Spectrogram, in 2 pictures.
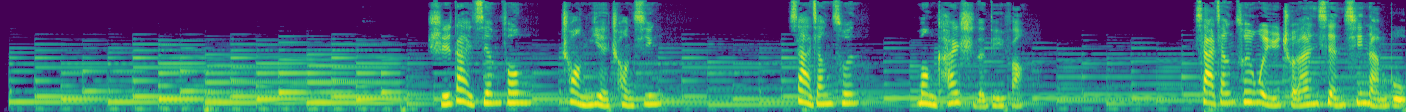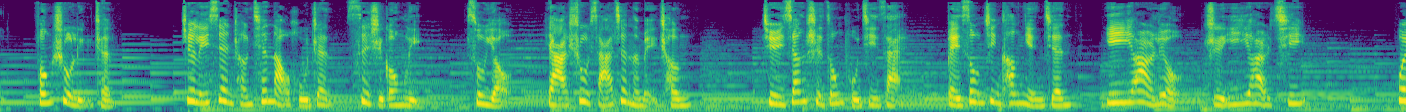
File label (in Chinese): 创业创新 讲述类试音; 时代先锋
